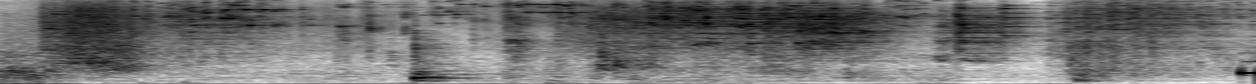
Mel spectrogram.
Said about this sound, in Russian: Ты вот слышишь, как вот это вот грохот камней, которые выкидывают туда-сюда, кидают, и подметают стекла. Этот звон тоже вот очень так хорошо слышен. Звон стекол после обстрелов.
